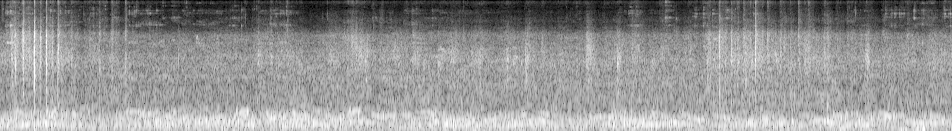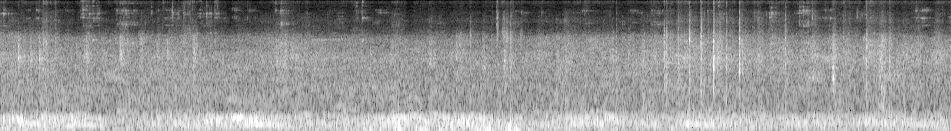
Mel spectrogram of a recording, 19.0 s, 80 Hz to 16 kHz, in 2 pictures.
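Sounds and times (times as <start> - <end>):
pigeons cooing: 0.0 - 19.0.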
